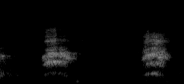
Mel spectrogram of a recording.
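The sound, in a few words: crow cawing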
